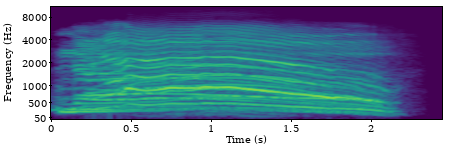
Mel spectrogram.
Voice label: no, children; Voice; expletives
